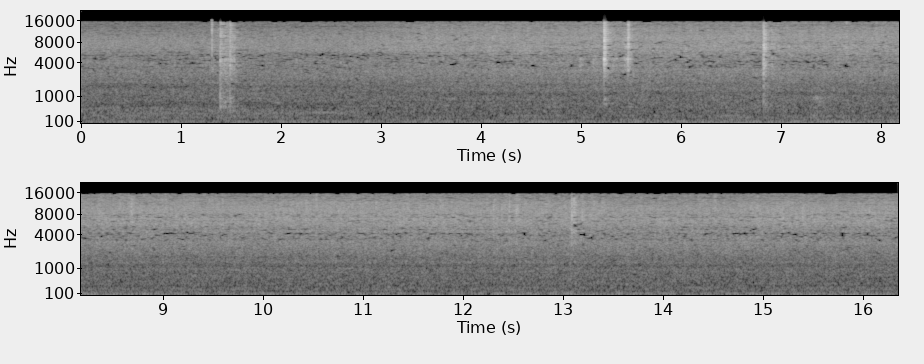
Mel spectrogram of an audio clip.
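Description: Steady hiss of mutton curry sizzling in a steel wok, with a handful of sharp clinks, two of them close together about five seconds in.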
